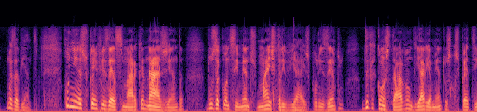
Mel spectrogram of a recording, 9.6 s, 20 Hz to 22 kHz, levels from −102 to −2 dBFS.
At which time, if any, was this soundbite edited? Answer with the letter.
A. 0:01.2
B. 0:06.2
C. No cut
C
